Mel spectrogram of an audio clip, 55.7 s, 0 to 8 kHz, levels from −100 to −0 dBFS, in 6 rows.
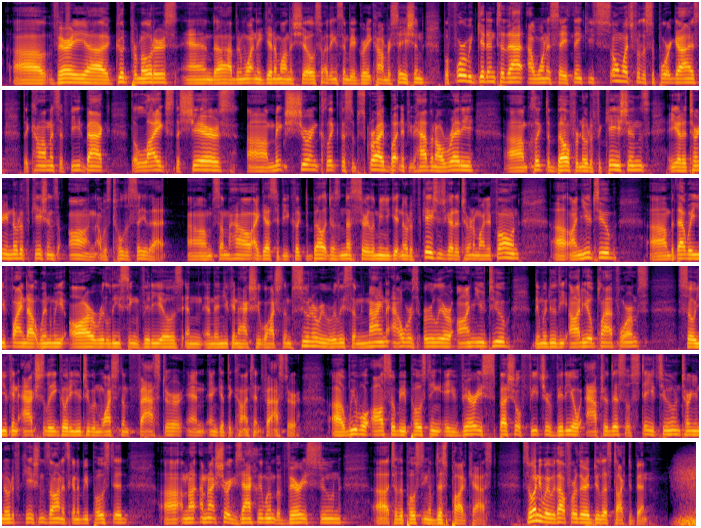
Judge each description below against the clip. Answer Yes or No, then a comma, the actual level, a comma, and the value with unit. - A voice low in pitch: Yes, low, 130 Hz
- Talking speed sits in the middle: No, fast, 225 wpm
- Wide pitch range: No, narrow, 2.5 semitones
